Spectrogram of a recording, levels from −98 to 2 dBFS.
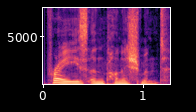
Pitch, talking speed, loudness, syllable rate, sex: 150 Hz, 140 wpm, -15 LUFS, 5.1 syllables/s, male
